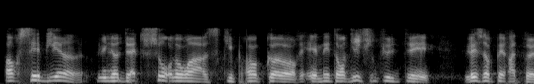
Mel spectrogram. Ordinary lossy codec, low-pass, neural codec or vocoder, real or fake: none; 5.4 kHz; codec, 24 kHz, 1.5 kbps, HILCodec; fake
